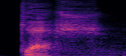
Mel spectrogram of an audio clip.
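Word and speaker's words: geas: gas it's gash yes gesh and that is correct no other pronunciation is correct on that one it is gesh because it is Gaelic gesh that's why we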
